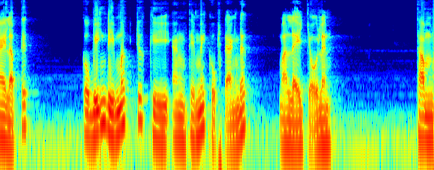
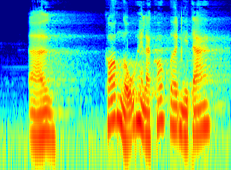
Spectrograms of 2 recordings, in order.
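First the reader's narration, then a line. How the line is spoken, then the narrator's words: Ending in booming laughter. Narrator (Vietnamese): Na dứt câu với tràng cười vang dội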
